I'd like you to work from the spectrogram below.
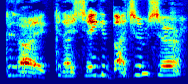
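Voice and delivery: Hagrid pleads, loud and gruff; a big man begging to say goodbye. A narrator's reading. Giant asks Dumbledore to say goodbye, loud pleading. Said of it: "asked Hagrid".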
